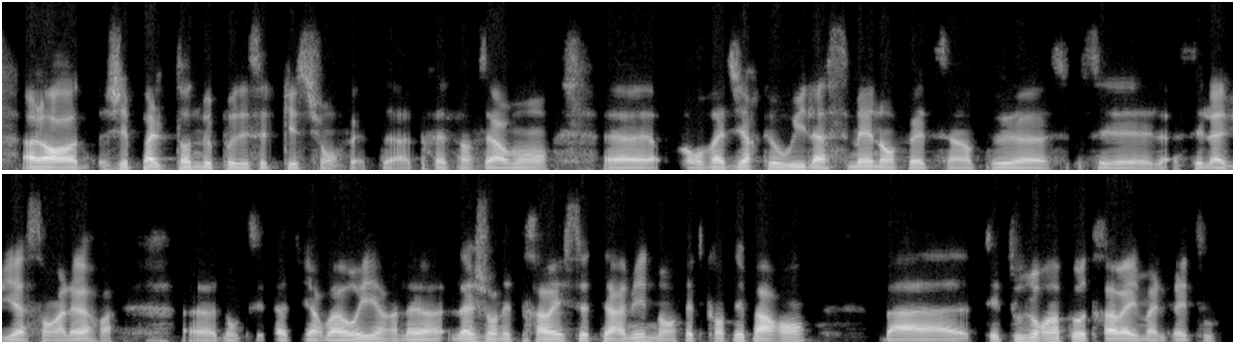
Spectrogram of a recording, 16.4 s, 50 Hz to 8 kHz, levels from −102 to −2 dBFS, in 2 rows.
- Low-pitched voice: Yes, low, 100 Hz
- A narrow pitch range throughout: No, average, 3.2 semitones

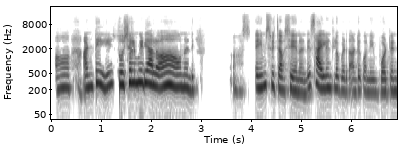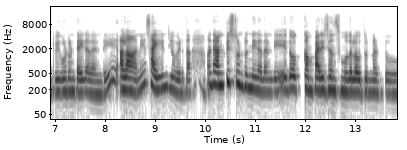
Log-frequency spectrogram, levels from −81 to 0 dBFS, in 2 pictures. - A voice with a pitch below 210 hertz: Yes, high, 200 Hz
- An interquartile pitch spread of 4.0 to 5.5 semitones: Yes, average, 4.4 semitones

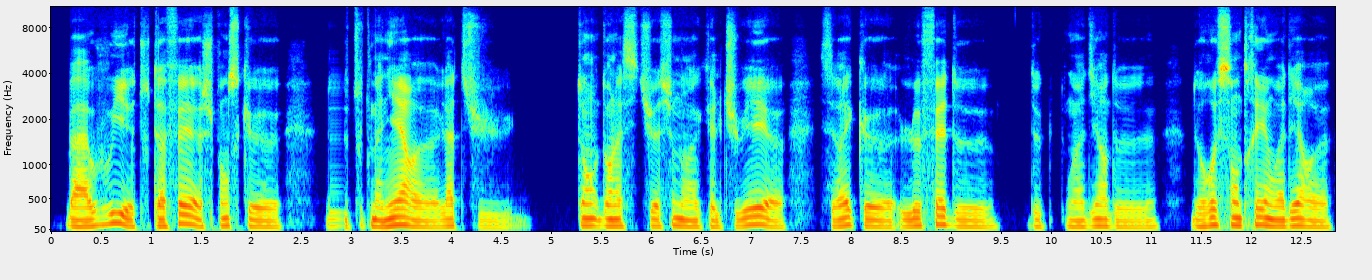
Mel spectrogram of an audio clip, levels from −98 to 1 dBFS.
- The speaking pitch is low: Yes, very low, 95 Hz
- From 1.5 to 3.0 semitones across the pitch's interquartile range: Yes, narrow, 2.6 semitones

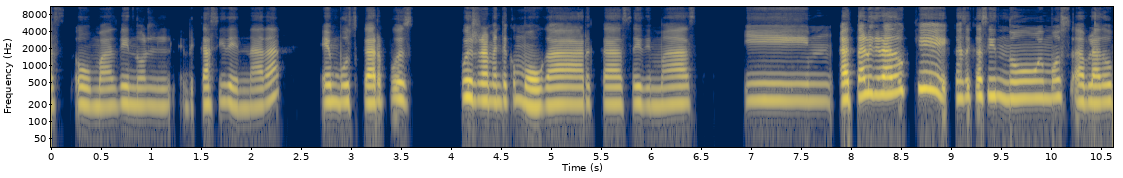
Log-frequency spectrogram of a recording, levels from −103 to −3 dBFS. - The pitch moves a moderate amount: Yes, average, 3.8 semitones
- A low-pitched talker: No, high, 220 Hz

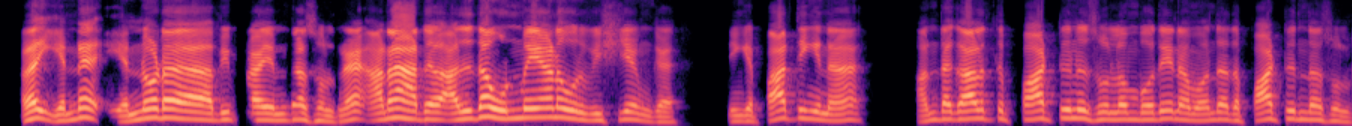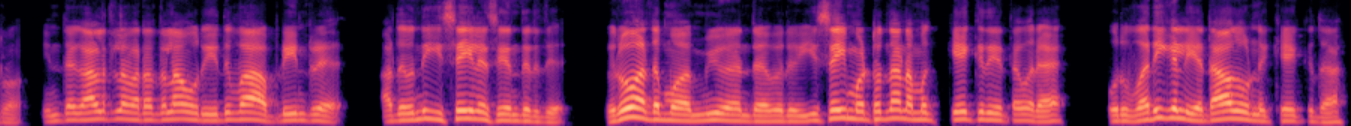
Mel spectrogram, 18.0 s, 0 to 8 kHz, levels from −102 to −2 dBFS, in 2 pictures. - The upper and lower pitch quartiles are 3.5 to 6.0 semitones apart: Yes, average, 3.8 semitones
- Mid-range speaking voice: Yes, medium, 170 Hz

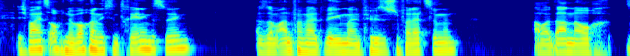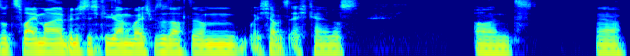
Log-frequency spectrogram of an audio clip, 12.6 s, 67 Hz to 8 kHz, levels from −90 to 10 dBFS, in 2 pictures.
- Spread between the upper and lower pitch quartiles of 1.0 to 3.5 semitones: Yes, narrow, 2.6 semitones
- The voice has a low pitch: Yes, very low, 95 Hz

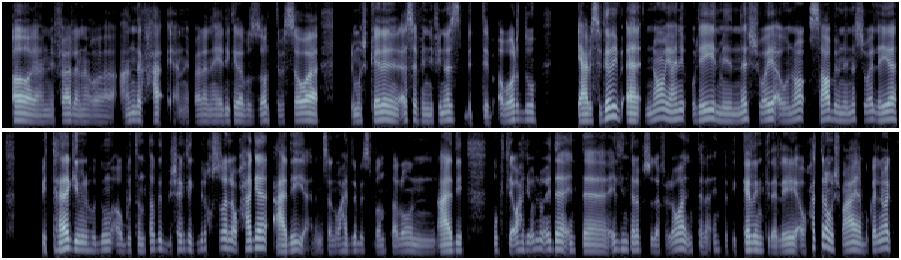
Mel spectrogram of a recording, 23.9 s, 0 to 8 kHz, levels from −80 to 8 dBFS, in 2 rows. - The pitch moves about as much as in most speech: Yes, average, 3.6 semitones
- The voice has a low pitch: Yes, low, 125 Hz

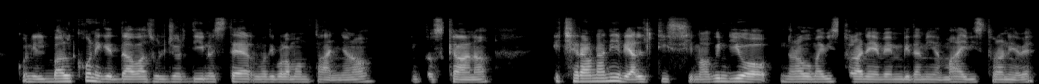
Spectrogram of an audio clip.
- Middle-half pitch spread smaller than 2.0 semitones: Yes, narrow, 1.4 semitones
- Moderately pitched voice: No, low, 125 Hz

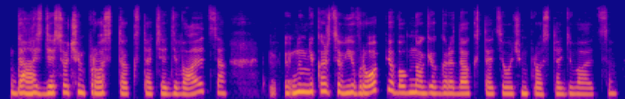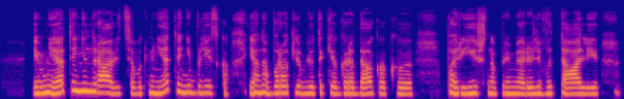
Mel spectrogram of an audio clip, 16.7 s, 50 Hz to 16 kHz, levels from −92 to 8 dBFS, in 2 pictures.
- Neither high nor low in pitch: No, high, 205 Hz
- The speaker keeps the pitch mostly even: Yes, narrow, 2.0 semitones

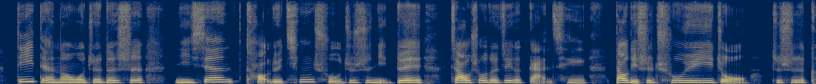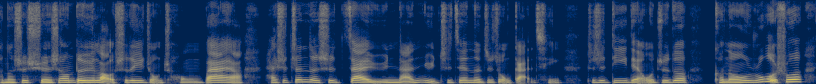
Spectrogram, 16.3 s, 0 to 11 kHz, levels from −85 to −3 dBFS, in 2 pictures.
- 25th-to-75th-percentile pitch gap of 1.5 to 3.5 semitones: Yes, average, 3.0 semitones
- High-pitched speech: Yes, high, 220 Hz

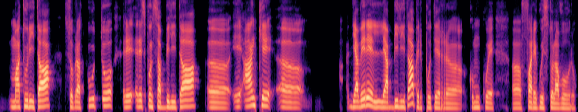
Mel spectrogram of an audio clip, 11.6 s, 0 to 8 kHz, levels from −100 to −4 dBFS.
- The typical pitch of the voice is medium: Yes, medium, 145 Hz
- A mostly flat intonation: No, average, 3.4 semitones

